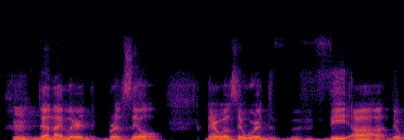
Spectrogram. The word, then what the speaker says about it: Brazil: I don't know why I would say Brazil, but that was the way I pronounced. Then Mm-hmm. I learned Brazil.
